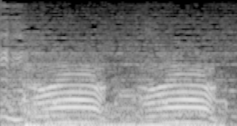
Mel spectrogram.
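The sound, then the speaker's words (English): Two loud cattle moos in quick succession in a news report clip, each a drawn-out, slightly rising and falling low, with a brief gap between them and a steady background hum underneath. “Could these cattle be a target for terrorists?”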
